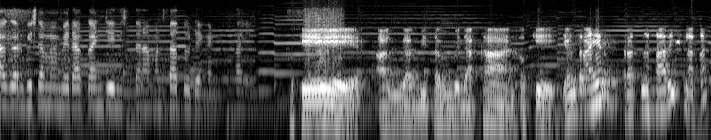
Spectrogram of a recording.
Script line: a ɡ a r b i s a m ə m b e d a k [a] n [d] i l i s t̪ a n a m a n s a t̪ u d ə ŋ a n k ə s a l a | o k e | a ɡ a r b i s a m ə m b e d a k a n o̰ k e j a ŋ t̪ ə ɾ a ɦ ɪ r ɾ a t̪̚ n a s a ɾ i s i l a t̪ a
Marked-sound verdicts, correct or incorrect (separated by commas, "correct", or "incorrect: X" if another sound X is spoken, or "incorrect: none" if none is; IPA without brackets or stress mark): correct, incorrect: d͡ʒ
